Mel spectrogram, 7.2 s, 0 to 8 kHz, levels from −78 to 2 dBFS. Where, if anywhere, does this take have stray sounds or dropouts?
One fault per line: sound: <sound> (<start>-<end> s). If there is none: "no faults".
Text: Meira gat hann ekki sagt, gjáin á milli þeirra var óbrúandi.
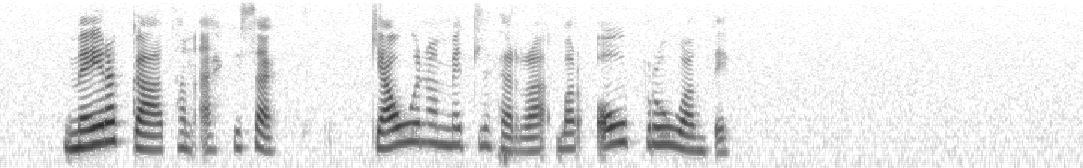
no faults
